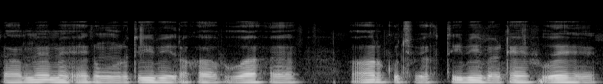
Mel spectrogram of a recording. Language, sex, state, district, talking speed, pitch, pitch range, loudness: Hindi, male, Jharkhand, Ranchi, 150 wpm, 100 Hz, 95-105 Hz, -17 LUFS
